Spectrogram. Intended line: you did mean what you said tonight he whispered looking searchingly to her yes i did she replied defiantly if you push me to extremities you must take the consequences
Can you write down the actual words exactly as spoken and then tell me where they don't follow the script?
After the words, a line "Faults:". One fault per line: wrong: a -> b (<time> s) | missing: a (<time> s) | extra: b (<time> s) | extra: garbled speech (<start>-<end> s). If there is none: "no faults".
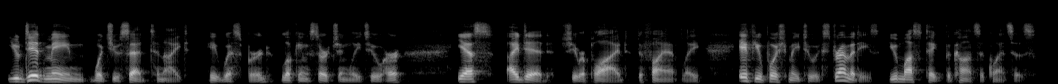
you did mean what you said tonight he whispered looking searchingly to her yes i did she replied defiantly if you push me to extremities you must take the consequences
Faults:
no faults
